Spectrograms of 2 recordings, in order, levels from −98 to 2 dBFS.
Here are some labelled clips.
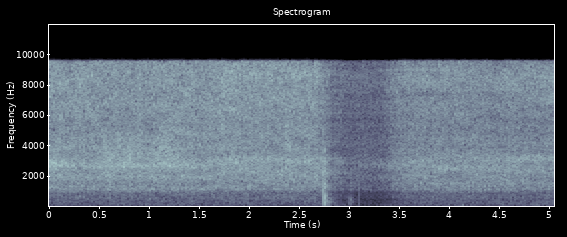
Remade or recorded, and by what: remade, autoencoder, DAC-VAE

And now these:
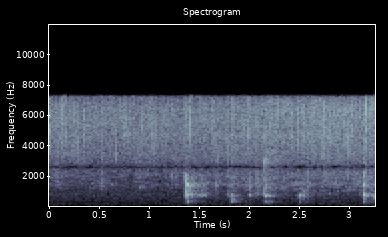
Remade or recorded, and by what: recorded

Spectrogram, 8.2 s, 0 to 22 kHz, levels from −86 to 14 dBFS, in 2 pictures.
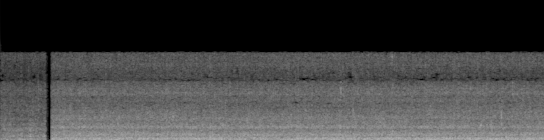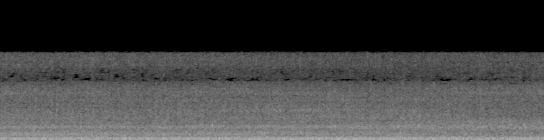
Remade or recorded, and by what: recorded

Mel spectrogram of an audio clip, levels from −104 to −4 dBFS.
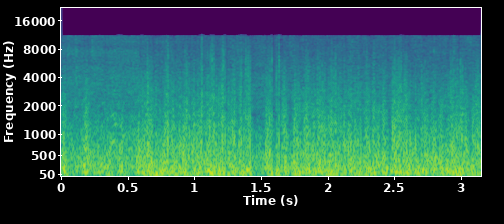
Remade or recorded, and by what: remade, vocoder, Vocos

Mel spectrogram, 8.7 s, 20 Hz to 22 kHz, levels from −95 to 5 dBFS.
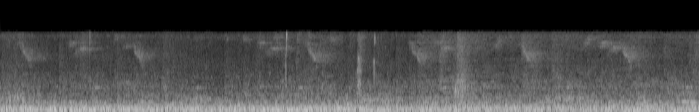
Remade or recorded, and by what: remade, autoencoder, DAC-VAE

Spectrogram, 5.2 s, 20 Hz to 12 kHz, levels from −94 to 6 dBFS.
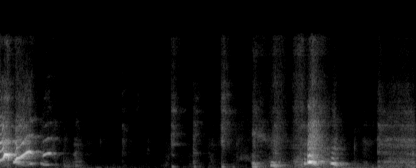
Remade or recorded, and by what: remade, autoencoder, DAC-VAE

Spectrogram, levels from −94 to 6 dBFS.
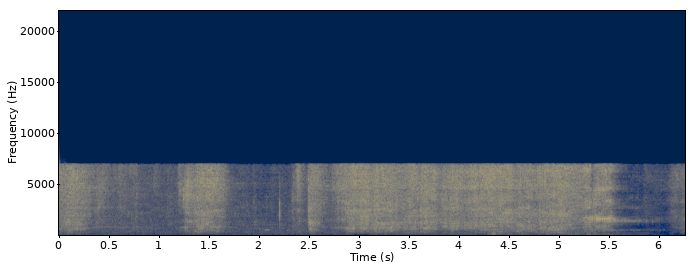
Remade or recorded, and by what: remade, codec, SNAC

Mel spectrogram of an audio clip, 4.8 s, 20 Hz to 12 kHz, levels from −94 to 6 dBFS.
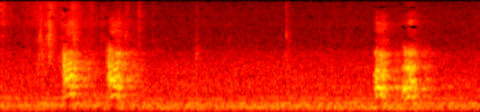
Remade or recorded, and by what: remade, vocoder, BigVGAN v2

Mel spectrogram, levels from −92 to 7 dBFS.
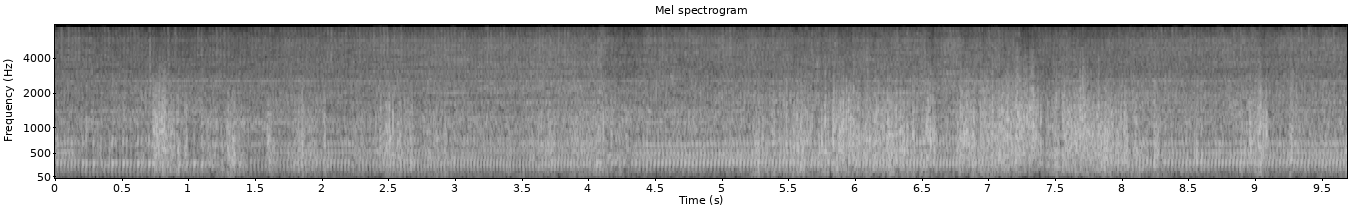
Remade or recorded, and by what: recorded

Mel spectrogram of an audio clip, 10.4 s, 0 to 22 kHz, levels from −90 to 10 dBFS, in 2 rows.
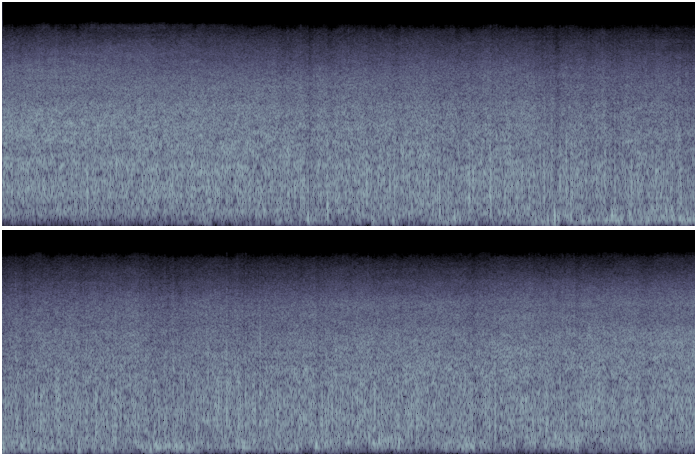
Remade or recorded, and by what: remade, autoencoder, DAC-VAE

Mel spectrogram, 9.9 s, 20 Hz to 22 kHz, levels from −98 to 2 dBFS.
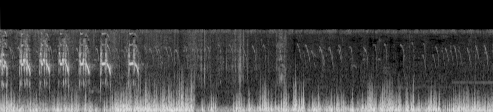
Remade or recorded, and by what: recorded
